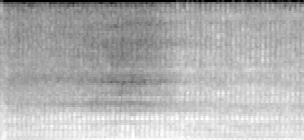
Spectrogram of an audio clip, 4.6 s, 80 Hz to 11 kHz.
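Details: 2004 Subaru Outback wagon with an EJ25 engine, just bought and running with smoke coming out. A harsh, busy idle with a rapid, uneven tapping knock over the engine. Badly worn internally; the cause is not yet found.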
